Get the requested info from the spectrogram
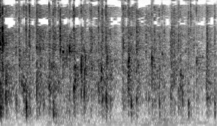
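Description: Audience applause: dense, irregular clapping that thins out and fades away.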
